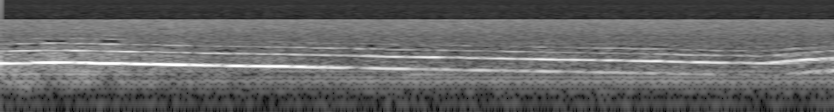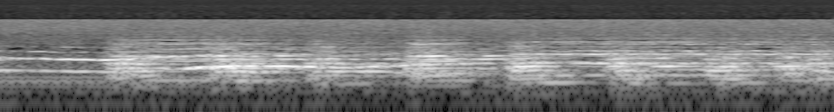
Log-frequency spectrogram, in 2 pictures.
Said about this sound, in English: In the thrilling true story to follow, you will hear police cars roaring down the street at full speed, sirens shrieking, shots flying, as the police cars steadily close in on the escaping bandits.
